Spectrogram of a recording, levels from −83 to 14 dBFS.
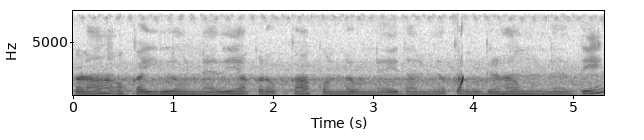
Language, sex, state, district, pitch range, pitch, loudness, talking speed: Telugu, female, Andhra Pradesh, Guntur, 175-195 Hz, 185 Hz, -22 LUFS, 90 wpm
